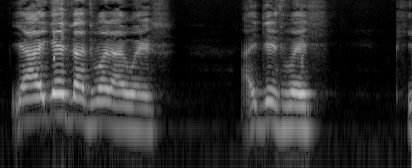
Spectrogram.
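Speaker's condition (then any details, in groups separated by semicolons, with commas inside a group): Cerebral palsy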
